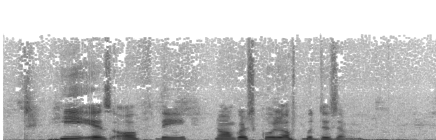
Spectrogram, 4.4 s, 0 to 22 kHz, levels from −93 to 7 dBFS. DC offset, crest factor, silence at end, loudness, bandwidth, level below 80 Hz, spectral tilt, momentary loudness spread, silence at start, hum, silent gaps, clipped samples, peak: under 0.1%; 18 dB; 0 s; -19 LUFS; 16.5 kHz; -34 dBFS; -3.5 dB/octave; 17 LU; 0.1 s; none; none; under 0.1%; -2 dBFS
